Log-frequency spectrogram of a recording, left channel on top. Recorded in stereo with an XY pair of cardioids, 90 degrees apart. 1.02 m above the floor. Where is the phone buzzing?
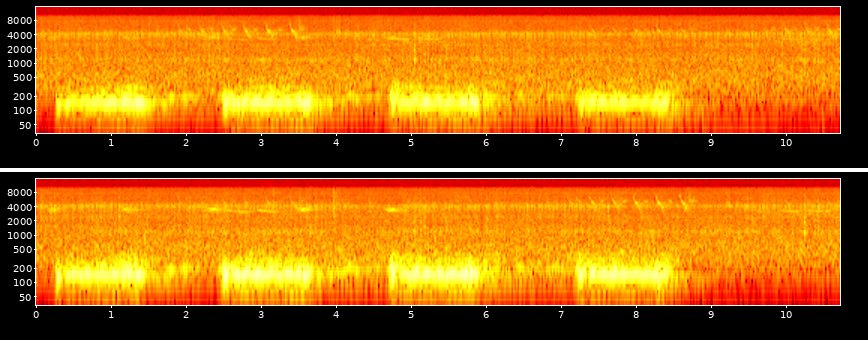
60° right, 0.7 m.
